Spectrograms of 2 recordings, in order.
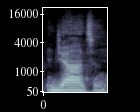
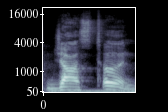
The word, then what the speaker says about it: Johnston: Johnson. Are you sure it's Johnson? Because Yep. it's spelled I mean, you with a coached there. S-T-O-N. You coached there for a minute. Johnston.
